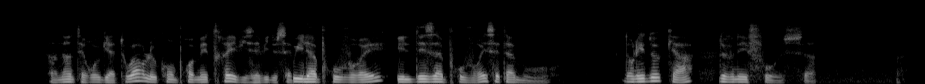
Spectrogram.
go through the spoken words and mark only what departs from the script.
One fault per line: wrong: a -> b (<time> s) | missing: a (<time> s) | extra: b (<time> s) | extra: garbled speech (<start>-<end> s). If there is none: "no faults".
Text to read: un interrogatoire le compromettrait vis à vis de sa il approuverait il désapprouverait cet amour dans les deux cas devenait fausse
no faults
